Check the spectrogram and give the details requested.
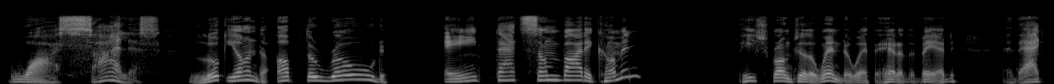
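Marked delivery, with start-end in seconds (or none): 0.1-6.4 lightly raised, feigned surprise; a hint of a teasing aunt pointing; sly aunt. Aunt tricking her husband, mild feigned surprise.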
